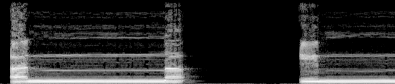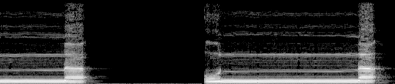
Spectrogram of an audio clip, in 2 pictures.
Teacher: نون مشدد کو ادا کرتے وقت زبان کے اگلے کنارے کو اوپر کے مسوڑوں پر مضبوطی سے لگاتے ہوئے غنہ کریں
